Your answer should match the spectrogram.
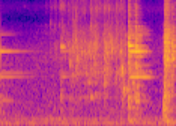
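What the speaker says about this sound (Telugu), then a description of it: "ఇంకొన్ని వాటర్ యాడ్ చేసుకుని ఇందులో" Water poured into an Andhra-style tamarind fish curry (chepala pulusu) in a pot: a short, close splashing pour with a couple of sharper sloshes near the end, and no talking.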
